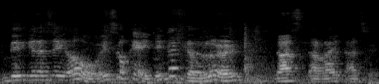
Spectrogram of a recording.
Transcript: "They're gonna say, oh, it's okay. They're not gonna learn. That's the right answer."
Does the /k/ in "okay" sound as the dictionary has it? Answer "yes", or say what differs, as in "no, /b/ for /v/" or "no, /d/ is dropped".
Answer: yes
